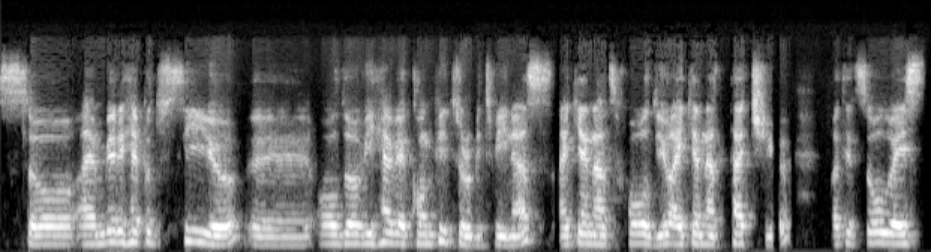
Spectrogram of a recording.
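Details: Adult male speaker; Normal speech.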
